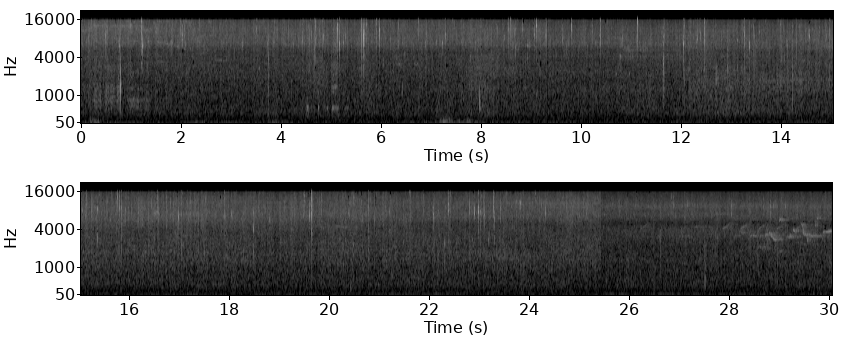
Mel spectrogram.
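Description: Burgers and onions frying in an oiled frying pan over a campfire, sizzling steadily with many scattered small pops and crackles.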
